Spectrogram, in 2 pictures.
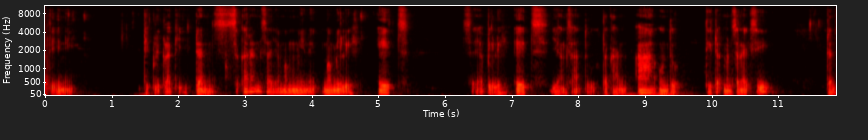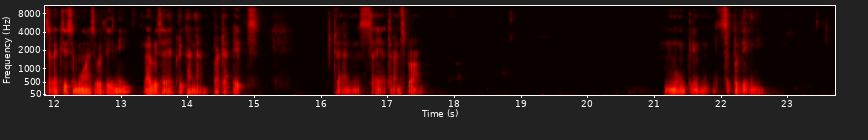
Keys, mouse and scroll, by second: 4.7 click, 14.1 right click, 16.7 click.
